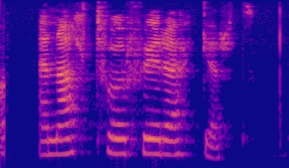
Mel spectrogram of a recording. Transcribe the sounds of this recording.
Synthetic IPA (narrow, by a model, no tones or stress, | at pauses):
ɛnal̥t̪fœːɣɾ̥fɪːɾɪɛhcɛr̥t̪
